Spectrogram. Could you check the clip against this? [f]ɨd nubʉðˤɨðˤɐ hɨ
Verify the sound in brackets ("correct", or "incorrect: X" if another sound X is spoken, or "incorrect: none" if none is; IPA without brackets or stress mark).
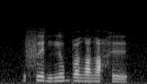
correct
